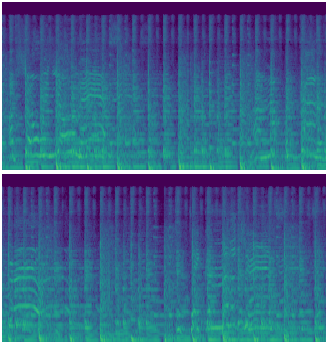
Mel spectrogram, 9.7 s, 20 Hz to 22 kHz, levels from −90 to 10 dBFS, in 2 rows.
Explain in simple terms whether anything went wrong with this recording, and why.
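Four brief smears or wobbles interrupt the sound at 2.79, 5.01, 5.77 and 7.25 seconds. This is short concealed packet loss: tiny chunks, the last about 40 ms, arrived too late, so the receiver covered each gap by stretching the preceding sound.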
